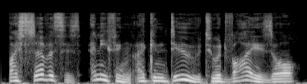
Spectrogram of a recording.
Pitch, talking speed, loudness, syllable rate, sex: 150 Hz, 155 wpm, -15 LUFS, 5.4 syllables/s, male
